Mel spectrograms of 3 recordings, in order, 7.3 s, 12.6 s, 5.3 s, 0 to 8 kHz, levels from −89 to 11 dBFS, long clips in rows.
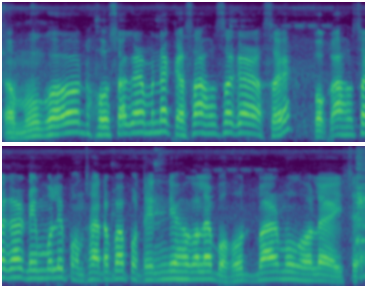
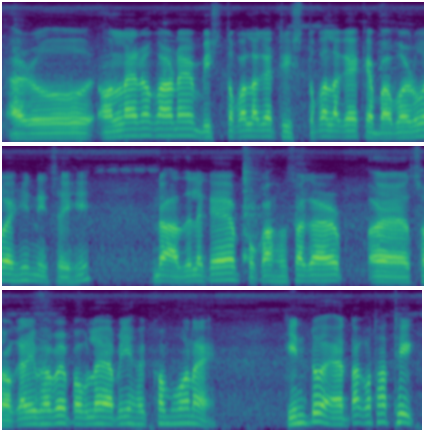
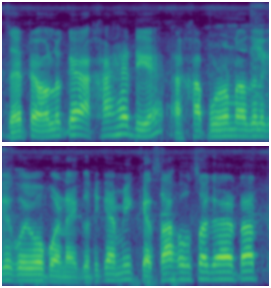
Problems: none marked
